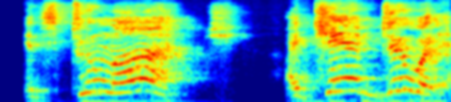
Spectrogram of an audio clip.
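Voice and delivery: high, slow, pleading, as if at the end of his rope; despairing inner voice. Retold or imitated. Exhausted runner at one in the morning, high, slow and despairing. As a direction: let the voice climb and stretch out, ready to quit.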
